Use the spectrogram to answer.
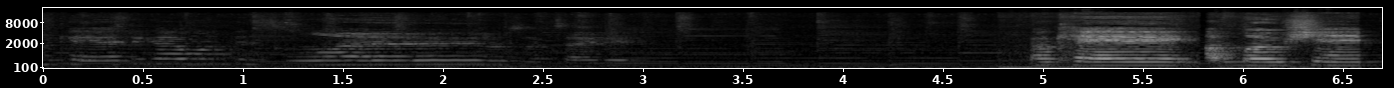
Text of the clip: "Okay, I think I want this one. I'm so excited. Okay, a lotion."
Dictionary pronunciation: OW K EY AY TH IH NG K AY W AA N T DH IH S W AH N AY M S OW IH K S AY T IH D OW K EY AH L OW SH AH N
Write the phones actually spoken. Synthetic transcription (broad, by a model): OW K EY AY TH IH NG K AY W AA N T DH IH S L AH AY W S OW IH K S AY T IH D OW K EY AH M OW SH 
